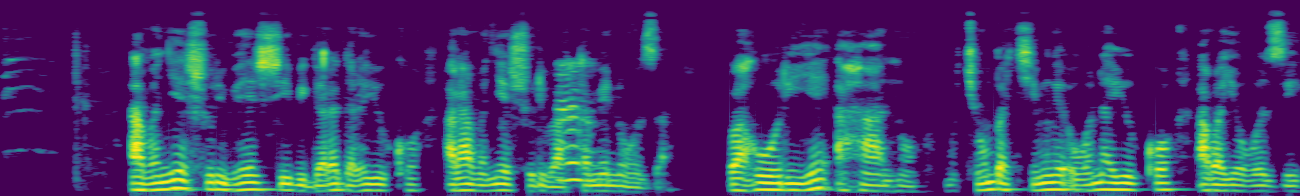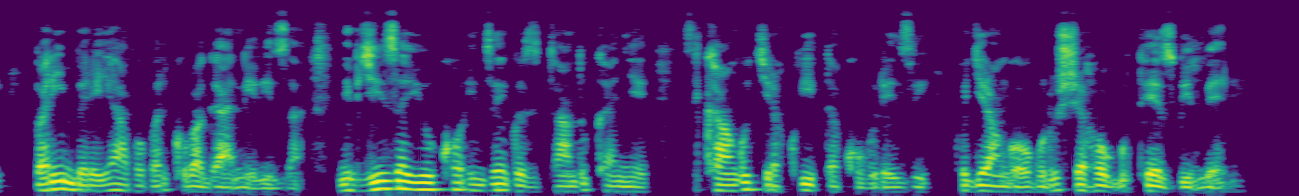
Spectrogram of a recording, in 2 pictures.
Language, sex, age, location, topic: Kinyarwanda, male, 18-24, Kigali, education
